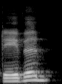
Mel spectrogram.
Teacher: What we tend to do there is make a stop. So David, I don't really release my air from that D sound, which might make you sometimes hear it as though it were a T.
